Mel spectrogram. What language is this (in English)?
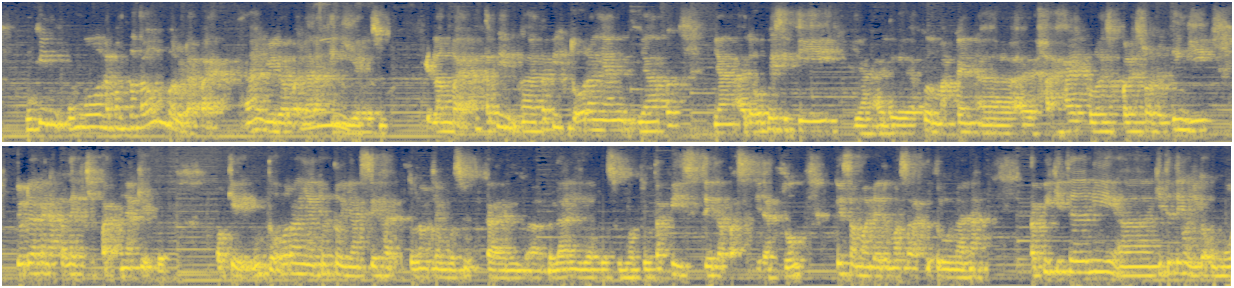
Malay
